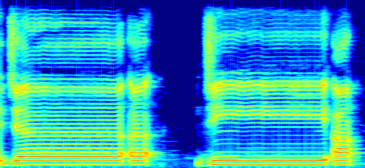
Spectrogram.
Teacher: جاء حرف مد ہے اس میں اور اس کے بعد حمزہ ہے، تو حرف مد میں آواز کھینچ رہی ہے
